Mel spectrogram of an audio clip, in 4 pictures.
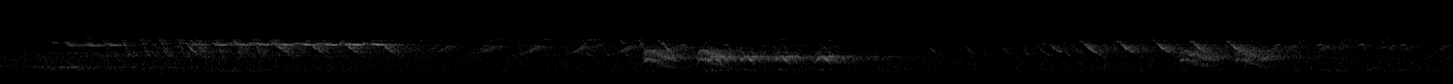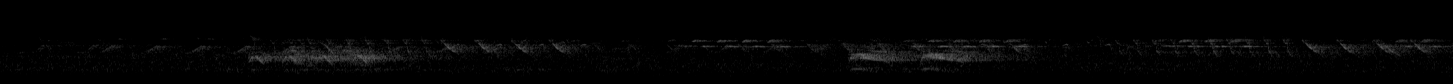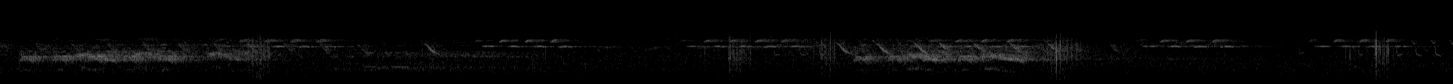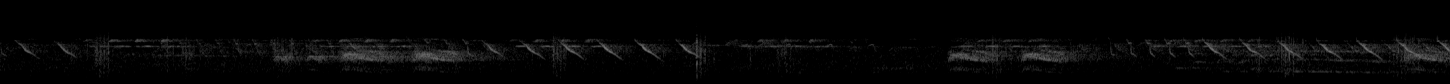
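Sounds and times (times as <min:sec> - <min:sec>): faint clicks: 0:29.3 - 0:32.4, 0:34.4 - 0:38.0, 0:39.2 - 0:41.0, 0:42.4 - 0:51.9, 0:53.1 - 0:54.7, 0:55.6 - 0:58.0.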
